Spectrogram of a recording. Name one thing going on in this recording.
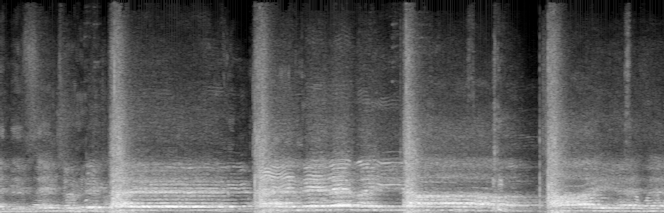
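A large crowd of men chants loudly together in an echoing hall.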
